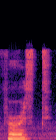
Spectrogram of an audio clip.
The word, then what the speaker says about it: first: F 의미합니다 그러면 F를 연결하면 이 발음에 얼 발음까지 섞인다면 first 이렇게 연결될 것이고요 만약에 리얼 발음을 하지 않는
